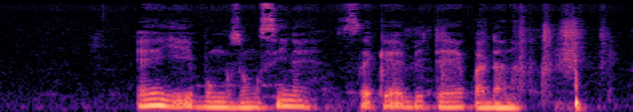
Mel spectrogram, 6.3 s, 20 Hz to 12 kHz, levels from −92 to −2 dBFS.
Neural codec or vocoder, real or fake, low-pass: none; real; 10.8 kHz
